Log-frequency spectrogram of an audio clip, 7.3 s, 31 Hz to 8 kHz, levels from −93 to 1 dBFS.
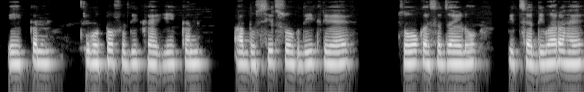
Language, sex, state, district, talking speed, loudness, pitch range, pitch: Rajasthani, female, Rajasthan, Nagaur, 115 wpm, -18 LUFS, 175-180 Hz, 180 Hz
